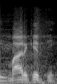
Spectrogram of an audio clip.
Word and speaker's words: Marchetti: Marketing. Se escribe Marchetti y se pronuncia Marketing.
